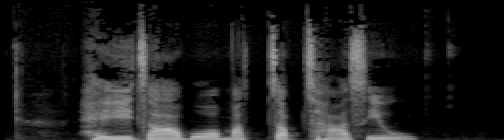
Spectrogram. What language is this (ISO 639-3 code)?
yue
